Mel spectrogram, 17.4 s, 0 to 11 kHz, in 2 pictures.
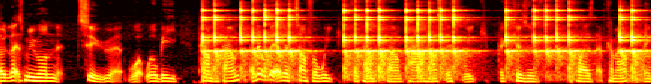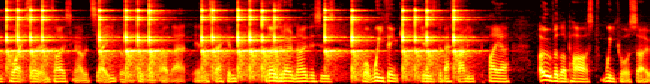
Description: Tap code, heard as taps on glass, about 6 knocks a second, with room echo and speech in English. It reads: JUDICIAL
